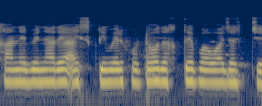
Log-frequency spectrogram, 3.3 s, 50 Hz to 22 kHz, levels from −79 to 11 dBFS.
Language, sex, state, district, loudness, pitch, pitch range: Bengali, female, Assam, Hailakandi, -13 LUFS, 200 Hz, 200-205 Hz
